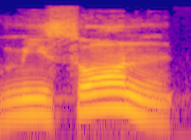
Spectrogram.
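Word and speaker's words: mission: সন পুরোটা কি দাঁড়ালো মিশন এখানে সবাই একটা জিনিস ভুল করে যে এস টাকে দুবার উচ্চারণ করে দুবার উচ্চারণ করবা না এস টাকে ওয়ার্ড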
